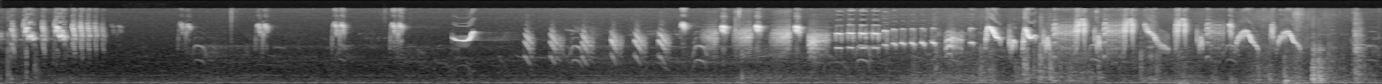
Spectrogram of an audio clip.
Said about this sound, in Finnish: Semmoista sirkutusta. Aika hienoa.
